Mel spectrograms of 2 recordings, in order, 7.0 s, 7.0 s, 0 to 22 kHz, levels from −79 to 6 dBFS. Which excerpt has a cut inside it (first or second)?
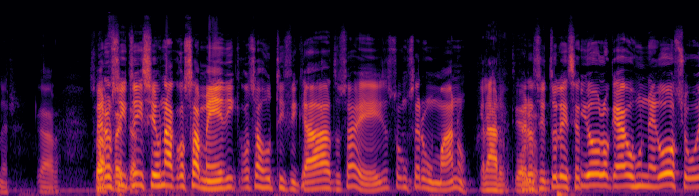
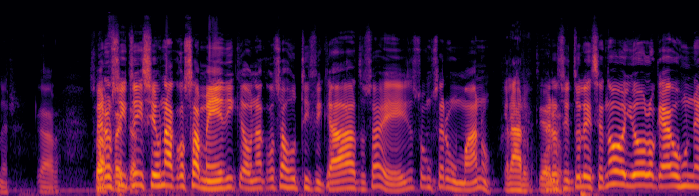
first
